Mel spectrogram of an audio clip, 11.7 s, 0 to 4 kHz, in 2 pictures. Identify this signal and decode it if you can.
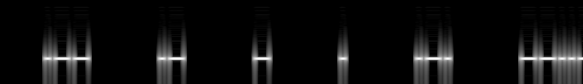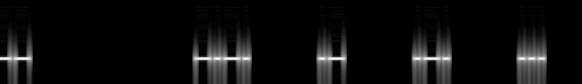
Morse code, heard as a keyed tone, about 25 wpm, spaced as for 10 wpm, 550 Hz. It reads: WATER, CARS
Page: news-headlines-in-morse-code-at-10-wpm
